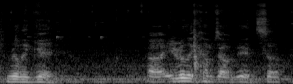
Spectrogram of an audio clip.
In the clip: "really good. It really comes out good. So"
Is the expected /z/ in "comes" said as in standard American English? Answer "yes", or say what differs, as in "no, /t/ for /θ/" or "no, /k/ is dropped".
yes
